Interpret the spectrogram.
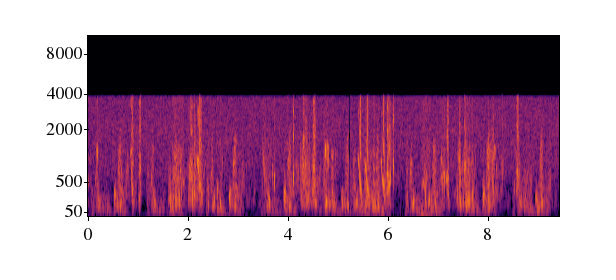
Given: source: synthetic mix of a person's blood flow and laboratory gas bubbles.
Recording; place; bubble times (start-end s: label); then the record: Doppler ultrasound of blood flow; precordium
0.00-0.03 s: bubbles
0.16-0.22 s: bubbles
0.62-0.72 s: bubbles
0.85-0.97 s: bubbles
1.00-1.08 s: bubbles
1.60-1.91 s: bubbles
1.99-2.44 s: bubbles
2.56-2.70 s: bubbles
3.48-3.56 s: bubbles
3.59-3.77 s: bubbles
3.97-4.03 s: bubbles
4.07-4.20 s: bubbles
4.23-4.62 s: bubbles
4.72-4.99 s: bubbles
5.38-6.15 s: bubbles
6.36-6.42 s: bubbles
6.67-6.86 s: bubbles
7.03-7.24 s: bubbles
7.35-7.78 s: bubbles
7.96-8.16 s: bubbles
8.24-8.32 s: bubbles
8.54-8.89 s: bubbles
From the record:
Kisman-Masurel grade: 232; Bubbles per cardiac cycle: several, 3 to 8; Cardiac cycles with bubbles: 50 to 99%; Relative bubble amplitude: moderate (0.250 to 0.450); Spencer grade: 3 (all of the cardiac periods contain showers or single bubble signals, but not dominating or overriding the cardiac motion signals); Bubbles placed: only in the low amplitude regions of the cardiac cycle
